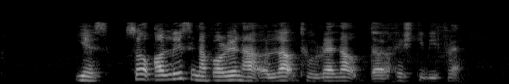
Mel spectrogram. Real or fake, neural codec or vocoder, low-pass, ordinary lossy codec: fake; codec, 16 kHz in and 24 kHz out, 1.1 kbps, FireRedTTS-2 codec; 7.2 kHz; none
